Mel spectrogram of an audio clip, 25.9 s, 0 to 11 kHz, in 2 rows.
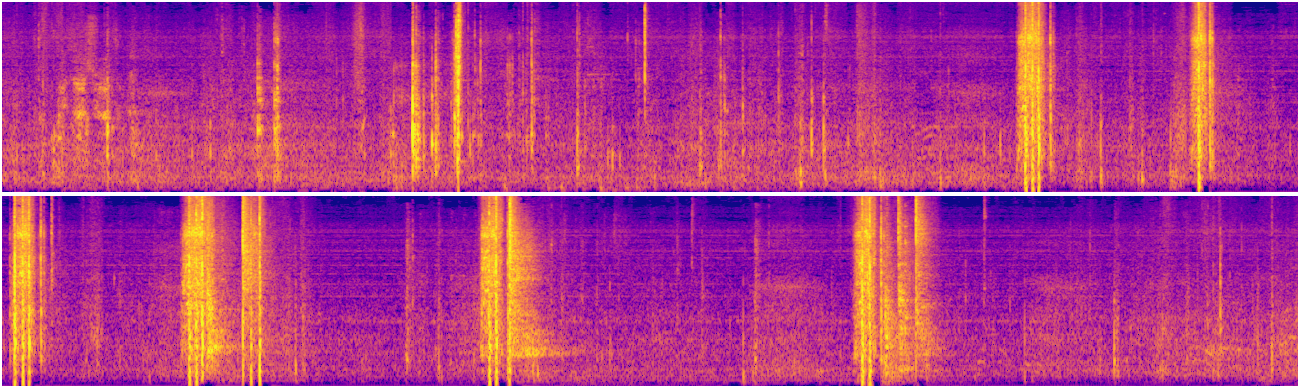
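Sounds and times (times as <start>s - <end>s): airsoft rifle firing bursts: 10.1s - 10.6s, 11.8s - 12.2s, 13.0s - 13.5s, 14.8s - 15.8s, 17.8s - 18.6s, 21.5s - 22.4s.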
